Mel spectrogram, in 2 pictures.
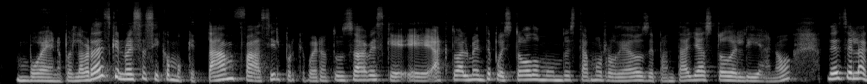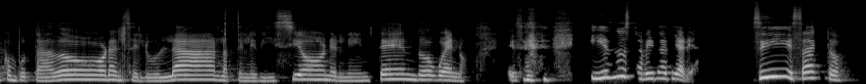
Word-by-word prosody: Bueno, 170 -4 0
pues, 170 -1 -4
la 180 - +2
verdad 260 - +6
es 400 - -1
que 360 - +3
no 240 - +5
es 240 +2 +2
así 245 -5 -3
como 205 -5 -2
que 160 - -9
tan 230 - +3
fácil, 195 +4 -1
porque, 200 -3 -10
bueno, 170 0 -5
tú 195 +1 -2
sabes 205 +1 0
que, 180 -4 -2 0.2
eh, - - 0
actualmente, 210 +3 0
pues, 195 -5 -3
todo 215 +2 +2
mundo 200 -1 -1
estamos 195 0 -5
rodeados 180 +1 -1
de 175 - -5
pantallas 180 +6 -3
todo 190 -1 +2
el 170 -2 -1
día, 165 -4 -4
¿no? 195 - -4 0.3
Desde 270 +1 +4
la 270 -5 +2
computadora, 215 +4 +1
el 200 -2 -2
celular, 205 +6 +1
la 185 - -3
televisión, 190 +7 -2
el 175 -4 -4
Nintendo, 215 +6 -1
bueno, 185 -5 -1 0.4
ese, 185 +4 -3 0.6
y 280 +1 +4
es 315 - +2
nuestra 360 -5 +1
vida 270 +1 +1
diaria 255 -3 0 0.6
sí, 355 +4 +7
exacto. 275 -7 0
205 Hz, 170 wpm, -24 LUFS, 175-225 Hz, 0.6 s, sí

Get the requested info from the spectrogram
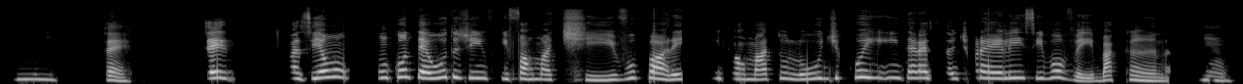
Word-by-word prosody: Hum. 230 -3 -5 0.5
Certo. 170 -7 0 0.7
Você 285 -2 +6 0.5
fazia 275 +3 +4
um 335 -1 +1 0.4
um 310 - +1
conteúdo 320 0 +4
de 295 0 -2 0.3
informativo, 230 -2 -1
porém 260 -6 +4 0.3
em 280 -1 -8
formato 240 +1 -1
lúdico 270 +6 -2
e 325 - +5 0.2
interessante 295 -3 -2
para 310 -1 +1
ele 285 +2 +2
se 295 -1 -4
envolver, 255 - -1
bacana 190 -3 -2 0.3
hum. 185 -5 -7
260 Hz, 100 wpm, -24 LUFS, 220-295 Hz, 0.7 s, Você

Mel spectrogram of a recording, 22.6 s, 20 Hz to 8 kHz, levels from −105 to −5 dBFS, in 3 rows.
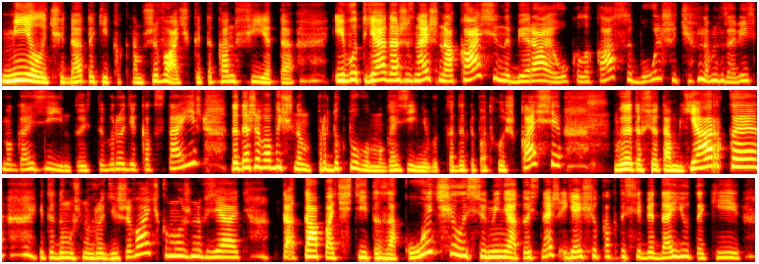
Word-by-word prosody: мелочи, 195 -6 +7
да, 165 +5 -2
такие, 170 -3 -8
как 150 0 -23
там 155 0 -7
жвачка, 190 -5 -3
эта 165 +2 -11
конфета. 170 -5 -5 0.4
И 220 0 +5
вот 245 +1 0
я 230 +5 +9
даже, 225 -1 +4
знаешь, 240 +5 +4
на 200 -3 +2
кассе 300 - +2
набираю, 195 -2 -1
около 180 0 -13
кассы 235 - -6
больше, 230 - -10
чем 220 +8 -7
там 215 0 -6
за 170 - -9
весь 210 +5 -8
магазин. 180 -3 -9
То 155 +2 -15
есть 155 0 -10
ты 175 - -13
вроде 185 +1 -8
как 180 +1 -13
стоишь. 270 - -2 0.3
Да 220 - +6
даже 255 +4 +3
в - - -3
обычном 240 -8 -1
продуктовом 180 -1 -6
магазине 145 +4 -6 0.3
вот, 135 - -13
когда 160 +1 -7
ты 160 0 -12
подходишь 160 0 -8
к - - -56
кассе, 355 +5 0 0.5
вот 175 - +1
это 195 -2 +6
всё 180 +2 -1
там 160 -1 +1
яркое, 280 - +6 0.3
и 180 - -10
ты 185 +2 -7
думаешь: 175 0 -5
"Ну, 175 - -6
вроде 165 0 -5
и - - -5
жвачку 280 - -4
можно 230 -1 -2
взять, 200 -1 -2 0.3
та - - +1
та 220 -1 +9
почти-то 180 -2 -2
закончилась 235 - -1
у - - +2
меня". 205 -3 +3
То 180 - -8
есть, 180 0 -4
знаешь, 255 +5 +1
я 195 +1 +2
ещё 215 +2 -3
как-то 210 0 -10
себе 185 -3 -3
даю 210 +7 0
такие, 170 +1 -6
195 Hz, 190 wpm, -22 LUFS, 170-225 Hz, 0.5 s, я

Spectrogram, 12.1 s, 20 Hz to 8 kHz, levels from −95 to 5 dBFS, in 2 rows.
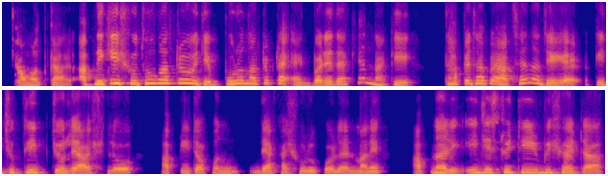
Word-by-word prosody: চমৎকার। 180 -4 -1 0.2
আপনি 215 +6 +4
কি 345 - +9
শুধুমাত্র 320 +2 +3
ওই 305 - +4
যে 245 - +5
পুরো 280 +3 +4
নাটকটা 300 +2 0 0.2
একবারে 200 +5 +1
দেখেন? 260 +11 -4
নাকি 205 0 -2 0.5
ধাপে, 285 +1 +2
ধাপে 295 -1 +2
আছে 255 +6 -4
না - - +1
যে 215 - +3
অ্যা - - +4 0.2
কিছু 215 +1 -3
clip 230 -2 0
চলে 210 -1 +1
আসলো। 190 +1 -5 0.5
আপনি 185 +1 -11
তখন 190 +1 -4 0.4
দেখা 165 +4 -2
শুরু 180 -3 -3
করলেন 165 -1 -2
মানে 160 +2 -1 0.4
আপনার 215 +4 +2 0.3
এই 240 - +1
যে 250 - +3
স্মৃতির 250 -1 +1
বিষয়টা 220 -3 -1
215 Hz, 160 wpm, -23 LUFS, 185-275 Hz, 0.5 s, কি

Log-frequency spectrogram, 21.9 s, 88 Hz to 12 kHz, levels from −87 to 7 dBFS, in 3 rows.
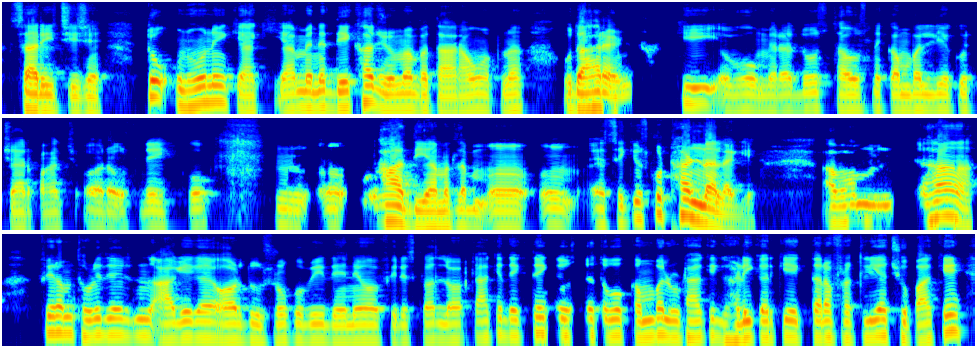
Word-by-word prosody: सारी 105 -1 +6
चीजें। 95 -3 -3 0.4
तो 195 - +8
उन्होंने 145 +1 +3
क्या 145 -10 -2
किया 100 +2 -4
मैंने 120 +1 +3
देखा 120 +6 +5
जो 105 -1 +4
मैं 110 0 +3
बता 100 -2 0
रहा 95 0 -2
हूँ 105 +1 +1
अपना 105 0 -3 0.3
उदाहरण 110 -3 +5 0.4
कि 140 -1 -1
वो 105 +1 -2
मेरा 100 +1 -3
दोस्त 115 +1 -5
था 105 - +1
उसने 105 +1 -2
कंबल 105 0 -1
लिए 105 +1 -3
कुछ 110 - -7
4-5 95 0 -6
और - - -2
उसने 420 - -4
इसको 105 +2 -6 0.6
उम, 110 -2 -4
अ, 115 - -4 0.2
उढ़ा 135 +1 +5
दिया 105 -1 +3
मतलब 105 +1 -1
अ, 100 0 -1
उम, 115 -1 -3 0.2
एसे 110 +3 -5
कि 120 - -2
उसको 155 +5 +2
ठंड 165 -6 +8
ना 115 - +8
लगे। 85 -4 -1 0.5
अब 125 - +2
हम 135 0 0 0.3
हाँ, 165 +1 +5 0.3
फिर 165 0 +2
हम 160 -1 +3
थोड़ी 140 +1 +2
देर 145 -1 0
आगे 120 +3 +1
गए 130 0 +1
और 120 -1 +2
दूसरों 115 0 -4
को 120 +1 -5
भी 120 +1 -3
देने 110 +1 -1
और 115 -1 +1
फिर 110 -1 -8
इसके 110 +2 -8
बाद 120 - -3
लौट 120 +1 -3
के 130 - -4
आके 135 +3 -5
देखते 140 +2 -2
हैं 155 - 0
कि 150 - 0
उसने 145 - -3
तो 145 - -1
वो 145 0 +3
कंबल 140 +2 +2
उठा 130 0 -1
के 140 +2 -7
घड़ी 120 0 0
करके 135 +1 -1
एक 130 +1 -5
तरफ 135 -1 0
रख 130 +1 -7
लिया 140 +2 +3
छुपा 120 -4 0
के 170 - +4
120 Hz, 215 wpm, -23 LUFS, 105-140 Hz, 0.6 s, तो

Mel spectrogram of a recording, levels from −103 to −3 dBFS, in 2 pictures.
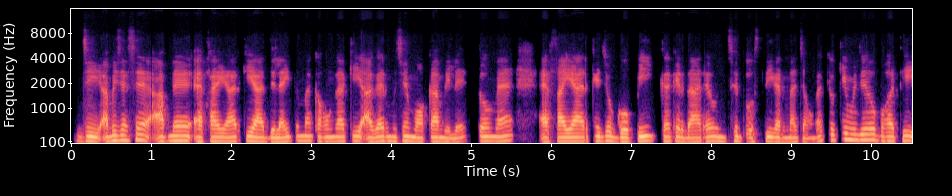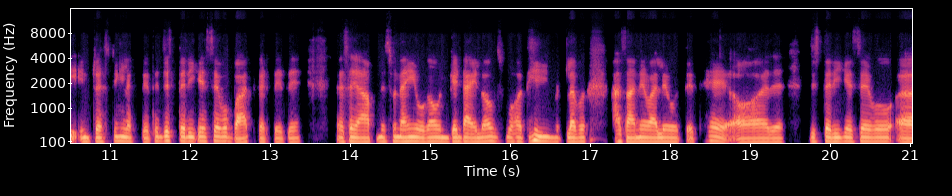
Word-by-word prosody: जी, 115 0 +2
अभी 120 +3 +2
जैसे 135 +2 0
आपने 120 +2 +1 0.3
एफ़आईआर 110 0 +1
की 120 - +2
याद 105 -3 +3
दिलाई 105 +1 +2
तो 120 - -7
मैं 125 0 0
कहूँगा 110 0 0
कि 125 +2 -2
अगर 115 +3 +1
मुझे 115 +2 -1
मौका 110 -1 +1
मिले, 100 0 -2
तो 120 -1 -2
मैं 115 +1 +1 0.5
एफ़आईआर 110 +1 +2
के 120 -1 0
जो 125 +1 +1
गोपी 105 +4 +3 0.2
का 115 - 0
किरदार 100 -3 -1
है, 110 - +1
उनसे 115 0 -1
दोस्ती 105 +1 -3
करना 100 -1 -1
चाहूँगा, 100 +3 -5
क्योंकि 145 +4 -5
मुझे 150 -1 +2
वो 150 0 +2
बहुत 115 -2 -2
ही 130 -1 +1
इंटरेस्टिंग 105 +2 0
लगते 100 -2 -3
थे, 115 - -4
जिस 125 +1 +2
तरीके 115 0 +2
से 115 +2 0
वो 115 0 +2
बात 95 +1 +1
करते 95 -1 -4
थे। 95 +2 -4 0.5
वैसे 105 +2 +1
आपने 100 +1 -1
सुना 110 +1 +1
ही 110 +1 +4
होगा 105 -1 +2
उनके 105 -1 +2
डायलॉग्स 105 +1 +1
बहुत 105 0 -3
ही 120 -3 +4
मतलब 105 +1 0 0.4
हँसाने 105 +1 +2
वाले 105 0 +3
होते 100 -1 -2
थे 120 0 -3 0.2
और 95 +1 0 0.4
जिस 105 -2 -5
तरीके 105 0 +2
से 110 +1 +1
वो 105 0 +1
अ, - - -4
110 Hz, 185 wpm, -22 LUFS, 105-115 Hz, 0.5 s, ही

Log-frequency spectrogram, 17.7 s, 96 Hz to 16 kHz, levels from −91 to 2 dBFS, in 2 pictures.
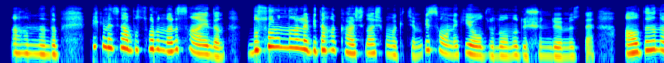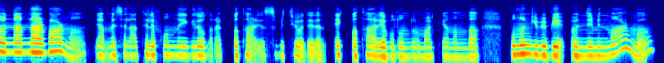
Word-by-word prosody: Anladım. 210 -3 -2 0.4
Peki, 375 +1 -1
mesela 335 -4 +6
bu 290 - -3
sorunları 290 -2 +3
saydın. 210 - +1 0.3
Bu 275 +6 +6
sorunlarla 340 -3 +5
bir 265 -2 -1
daha 285 -1 +2
karşılaşmamak 220 -4 -3
için 185 +1 -13
bir 285 - +1
sonraki 225 -7 -5
yolculuğunu 185 -2 +1
düşündüğümüzde 175 -1 -5 0.4
aldığın 235 +7 +5
önlemler 240 -2 +3
var 255 +1 +4
mı? 205 0 -9
Ya, 185 -3 -5
mesela 185 +1 -8
telefonla 190 -1 -5
ilgili 185 0 -5
olarak 175 -1 -7
"Bataryası 195 +1 -7
bitiyor." 185 0 -6
dedin, 85 -1 -5
ek 195 +1 -4
batarya 180 -1 -1
bulundurmak 170 0 -8
yanında, 165 0 -8 0.4
bunun 210 +1 +4
gibi 195 -2 0
bir 185 -1 +3
önlemin 180 0 -3
var 225 +9 -2
mı? 275 - -5
200 Hz, 130 wpm, -25 LUFS, 180-250 Hz, 0.4 s, mesela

